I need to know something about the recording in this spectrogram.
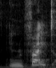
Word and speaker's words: invite: Right, because there's a silent E on the end that turns this vowel, not this one, this vowel, say its name. Invite.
